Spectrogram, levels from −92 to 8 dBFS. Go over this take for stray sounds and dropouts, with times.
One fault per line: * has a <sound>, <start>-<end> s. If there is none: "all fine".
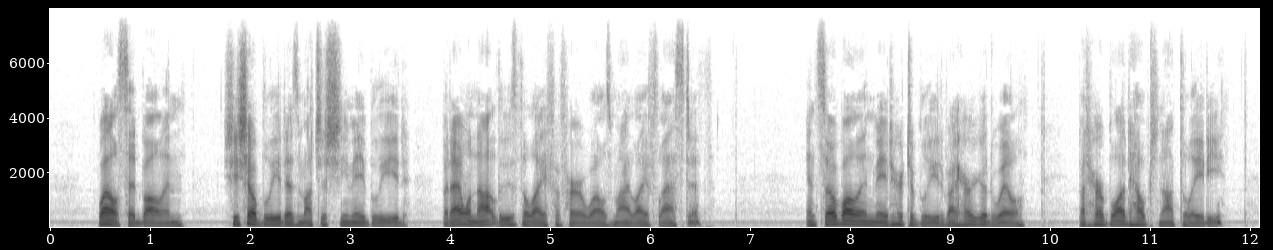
all fine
